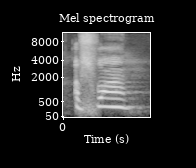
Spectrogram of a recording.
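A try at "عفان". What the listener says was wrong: अफ़ान आइन से, आइन तो निकाल, आइन खा गया। आइन कहाँ से अदा होता है? हाँ तो निकाला ही नहीं आपने। अफ़ान।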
